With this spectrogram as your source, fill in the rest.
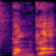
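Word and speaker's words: bangga: bang-ah it's buona notte Banga Banga means crashing when it's when two cars are crashing it's ponga but when you say Bona it refers to jar and also Bunga has an additional G after the ng consonant so dispelled as ba + g GA but if it's just ba ng a it's Bona Bona Bona the ng consonant can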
